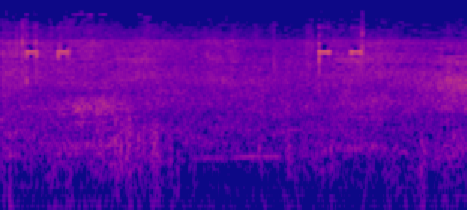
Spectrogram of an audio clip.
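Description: A handheld gauge beeps in short double chirps.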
